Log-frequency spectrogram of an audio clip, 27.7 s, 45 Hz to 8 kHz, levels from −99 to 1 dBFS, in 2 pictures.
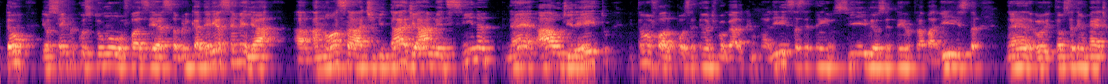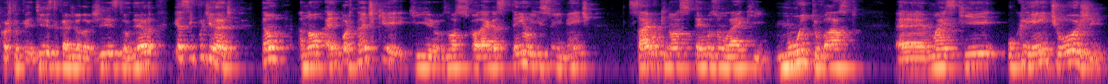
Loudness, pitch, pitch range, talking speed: -21 LUFS, 135 Hz, 130-150 Hz, 165 wpm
